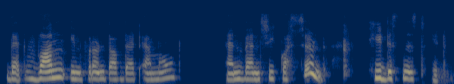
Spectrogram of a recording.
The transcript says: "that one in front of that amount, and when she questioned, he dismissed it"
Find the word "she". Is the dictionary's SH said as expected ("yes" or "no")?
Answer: yes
